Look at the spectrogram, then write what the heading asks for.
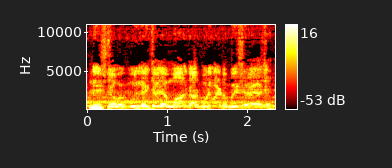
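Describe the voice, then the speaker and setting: A woman voicing a thuggish, cowardly male village villain in a horror cartoon, rough-talking and prone to stammering. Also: fairly high pitch, expressive, very fast, natural voice. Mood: terrified. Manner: swearing, stammering in fright. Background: music.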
